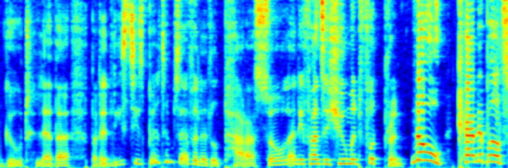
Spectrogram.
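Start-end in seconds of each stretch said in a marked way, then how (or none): 4.1-4.5 high, loud panicked shout; comic panic. Acted. Robinson panicking at a human footprint, high and loud. 4.6-5.1 high, loud shriek of cannibals; a terrified shout; panicked cry. Acted. Robinson seeing the footprint, shrieking in fear.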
